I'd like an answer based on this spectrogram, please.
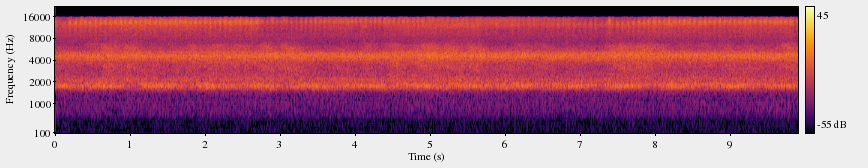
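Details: Crickets in a forest chorus. A steady, unbroken shrill trill hums in several high bands with no pauses, and no other sounds are heard.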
